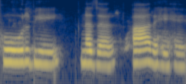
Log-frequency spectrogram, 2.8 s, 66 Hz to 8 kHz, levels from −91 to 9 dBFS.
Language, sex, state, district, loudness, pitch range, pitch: Hindi, female, Himachal Pradesh, Shimla, -15 LUFS, 200-230 Hz, 220 Hz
